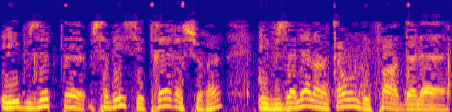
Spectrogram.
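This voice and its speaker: There is noticeable background noise as a man talks at a moderate pace. His pitch is fairly high and his intonation lively. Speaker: psychiatrist radio co-host. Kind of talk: call-in talk show. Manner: animated.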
